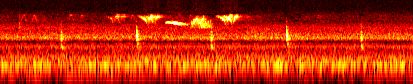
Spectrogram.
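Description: Faint background ambience: a few quick bird chirps about a second in, over soft regular ticks a little under a second apart and a steady low hum.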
